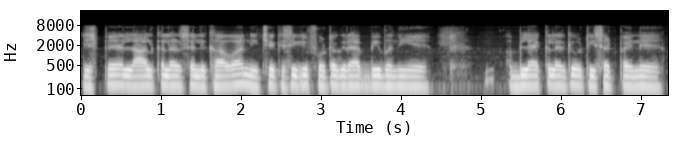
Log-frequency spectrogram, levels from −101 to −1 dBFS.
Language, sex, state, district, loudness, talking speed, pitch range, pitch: Hindi, male, Uttar Pradesh, Lucknow, -15 LUFS, 170 wpm, 120-125 Hz, 120 Hz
